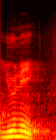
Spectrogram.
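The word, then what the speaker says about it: unique: any proper particular character, so यू यूनिक, इसका pronunciation होगा यूनिक, देखो यूनिक, तो यू तो हमारा वोवेल है नहीं, ठीक है, अब हिंदी में या गुजराती में लिखोगे ओ ई तो लिखोगे उसमें य आएगा, तो य मतलब जो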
